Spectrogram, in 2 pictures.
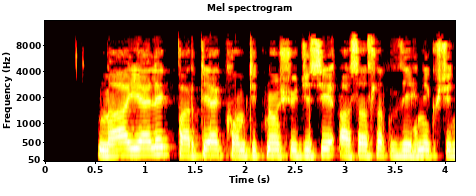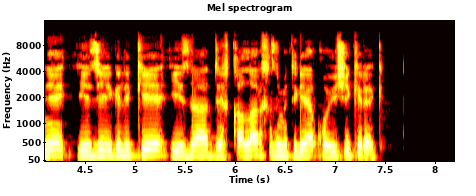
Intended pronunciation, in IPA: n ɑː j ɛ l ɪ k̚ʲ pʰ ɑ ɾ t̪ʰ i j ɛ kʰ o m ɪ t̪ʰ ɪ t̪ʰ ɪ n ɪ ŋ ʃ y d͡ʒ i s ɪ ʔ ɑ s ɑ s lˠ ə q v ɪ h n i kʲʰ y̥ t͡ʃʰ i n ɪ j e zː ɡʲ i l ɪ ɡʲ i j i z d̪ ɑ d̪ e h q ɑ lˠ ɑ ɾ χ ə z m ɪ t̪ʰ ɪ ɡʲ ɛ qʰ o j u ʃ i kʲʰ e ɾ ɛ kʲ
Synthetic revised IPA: n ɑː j ɛ l ɪ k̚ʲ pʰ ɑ ɾ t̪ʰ i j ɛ kʰ o m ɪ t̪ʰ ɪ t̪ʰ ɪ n ɪ ŋ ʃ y d͡ʒ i s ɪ ʔ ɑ s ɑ s lˠ ə q z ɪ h n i kʲʰ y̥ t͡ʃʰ i n ɪ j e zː ɡʲ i l ɪ kʲ i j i z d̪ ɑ d̪ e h q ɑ lˠ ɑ ɾ χ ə z m ɪ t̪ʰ ɪ ɡʲ ɛ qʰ o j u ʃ i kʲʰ e ɾ ɛ kʲ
